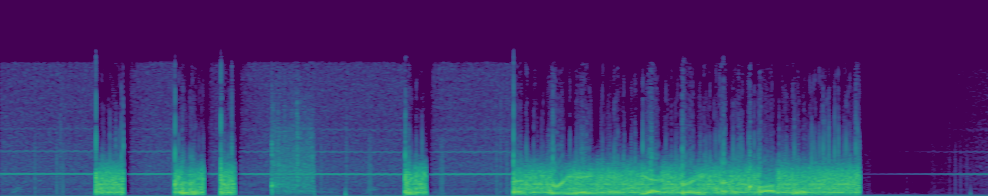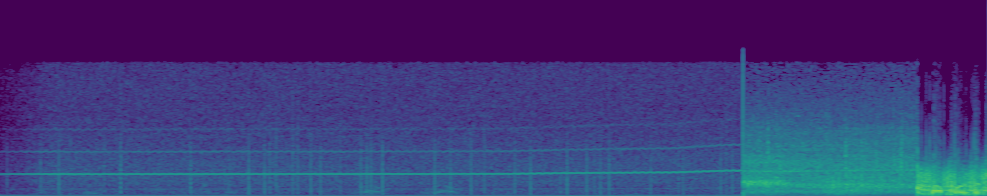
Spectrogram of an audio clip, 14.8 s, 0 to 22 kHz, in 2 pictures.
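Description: Engine hum of a Cessna 177 Cardinal heard through the headset intercom, with a thin steady high whine, a few clicks, and a garbled radio transmission of about two and a half seconds in the middle. Near the end the whine climbs slightly and the engine noise grows louder.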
